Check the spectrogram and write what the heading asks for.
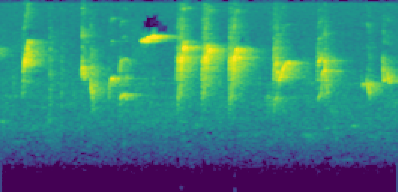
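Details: Sunbird song for a tutor recording meant to make birds sing actively: rapid high sharp chirps and short whistled notes, several sliding downward, in quick bursts about every quarter to half second, with one thin high whistle near the middle.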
